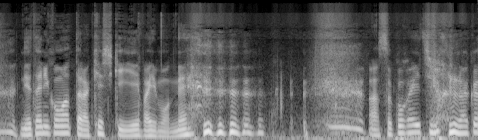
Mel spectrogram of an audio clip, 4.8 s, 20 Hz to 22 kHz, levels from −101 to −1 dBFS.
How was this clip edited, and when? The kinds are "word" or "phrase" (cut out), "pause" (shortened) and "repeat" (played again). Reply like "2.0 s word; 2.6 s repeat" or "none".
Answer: none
